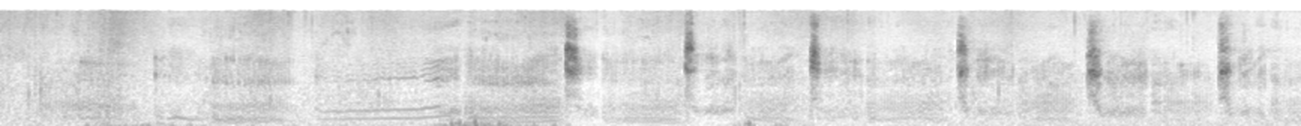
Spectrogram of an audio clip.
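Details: Raccoon dogs quarrelling; low rising whine, then a series of sharp snapping clicks or yaps repeated roughly every second over a rough background growl.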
